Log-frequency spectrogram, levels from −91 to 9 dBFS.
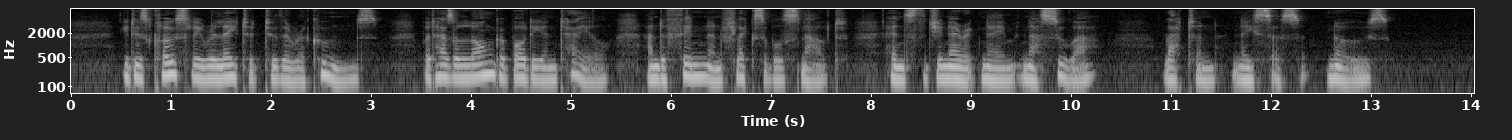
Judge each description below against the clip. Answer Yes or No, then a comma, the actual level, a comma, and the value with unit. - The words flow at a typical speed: No, slow, 120 wpm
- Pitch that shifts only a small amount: Yes, narrow, 2.3 semitones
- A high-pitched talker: No, medium, 150 Hz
